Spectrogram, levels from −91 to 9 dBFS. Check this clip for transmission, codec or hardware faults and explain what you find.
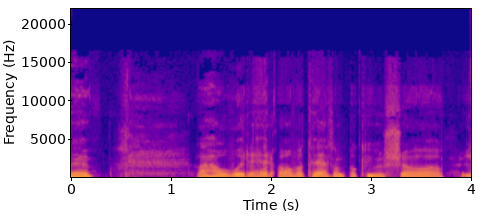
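One fault, a call bitrate drop, is present from 1.70 s to the end of the clip. The encoder's rate falls from 48 to 13 kbps and stays at its lowest for 1.48 s, so the speech is coded coarsely and loses its upper frequencies, sounding muffled and watery. Unlike packet loss, there are no gaps or glitches.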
